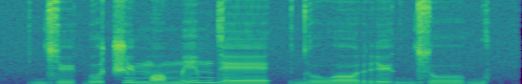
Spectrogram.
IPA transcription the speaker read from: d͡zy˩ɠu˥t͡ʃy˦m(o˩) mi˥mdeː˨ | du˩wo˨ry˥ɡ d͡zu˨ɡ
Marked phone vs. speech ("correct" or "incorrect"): incorrect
